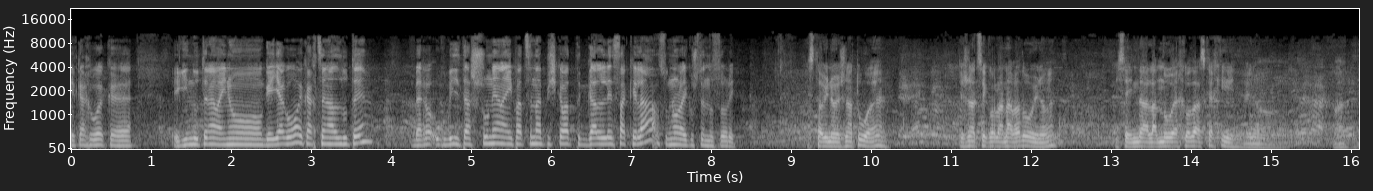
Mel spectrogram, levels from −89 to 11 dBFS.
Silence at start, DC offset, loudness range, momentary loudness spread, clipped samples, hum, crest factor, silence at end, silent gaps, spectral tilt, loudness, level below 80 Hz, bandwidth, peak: 0 s; under 0.1%; 3 LU; 14 LU; under 0.1%; none; 18 dB; 0 s; none; -4.5 dB/octave; -20 LUFS; -52 dBFS; 11 kHz; -4 dBFS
